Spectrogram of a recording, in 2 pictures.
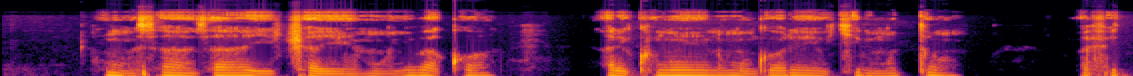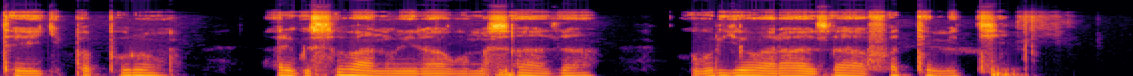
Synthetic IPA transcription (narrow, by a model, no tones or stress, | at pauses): umusaːzajiːt͡ʃaje̞muɲuβakʰo̞ | aɾikʰumŋe̞numuɡo̞ɾe̞ucʰiɾimutʰo̞ | afitʰe̞ɟipapʰuɾo̞ | aɾiɡuso̞βaːnuɾiɾauwumusaːza | uβuɾɟo̞aɾaːzaːfatʰimitʰi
